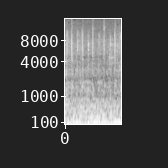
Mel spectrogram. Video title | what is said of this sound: 7 x 4 Bandsaw Hydraulic Downfeed Mod: Part 2 | that's the ball moving back and forth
